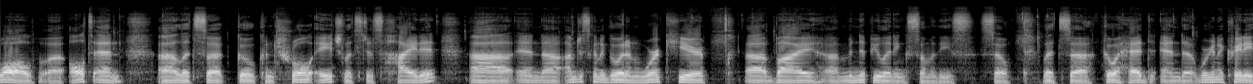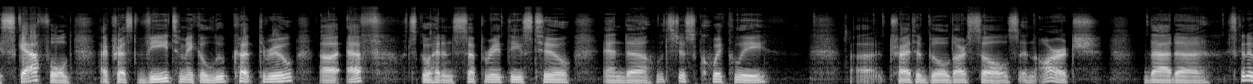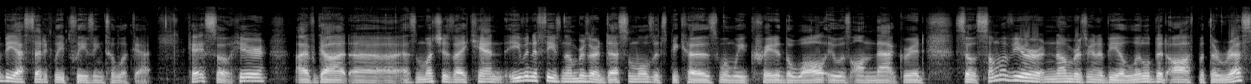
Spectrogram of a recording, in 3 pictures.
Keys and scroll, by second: 0.8-2.0 typing, 2.7 ctrl+h, 3.3 2, 5.7 t, 7.8 a, 10.4 v, 11.0 2, 14.3 w, 15.8 f, 18.9 ], 19.5 [, 19.8 ], 25.0-26.8 typing, 31.7 a.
